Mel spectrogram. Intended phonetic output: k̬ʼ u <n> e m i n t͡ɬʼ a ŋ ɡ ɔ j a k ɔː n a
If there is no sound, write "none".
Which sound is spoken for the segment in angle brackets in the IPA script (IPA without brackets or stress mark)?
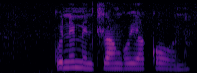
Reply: n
